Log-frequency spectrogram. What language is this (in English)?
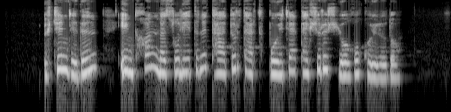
Uyghur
